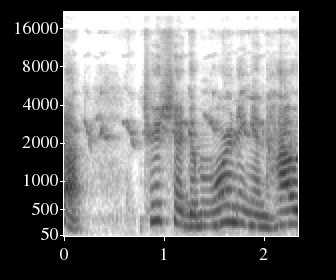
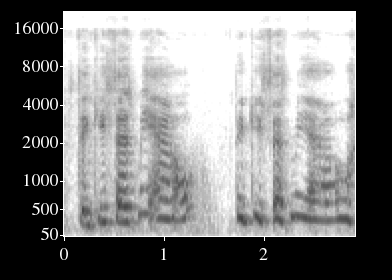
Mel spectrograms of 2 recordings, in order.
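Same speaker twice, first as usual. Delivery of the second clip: higher, softer voice for the cat; mock cat voice; 6 semitones higher, 4 dB quieter than usual. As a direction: speak for the kitty, higher and softer. Cat voice for Stinky.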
